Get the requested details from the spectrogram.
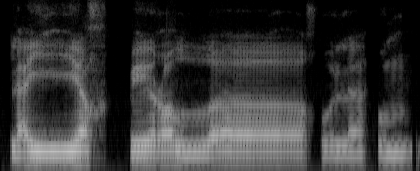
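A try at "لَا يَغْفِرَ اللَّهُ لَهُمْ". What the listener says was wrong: G-nya biasa jangan ada hanya ya. Layar, jangan yah, jangan yah ya, ini G, guru. Layar, yaghfirallahu lahum.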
